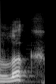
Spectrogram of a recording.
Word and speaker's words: look: l l The oo in this word is actually the sound that I call the high schwa, the sound uh like in book.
